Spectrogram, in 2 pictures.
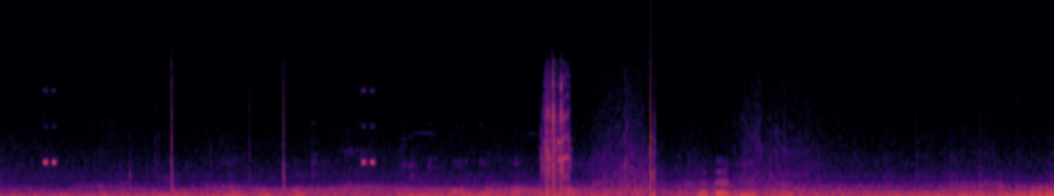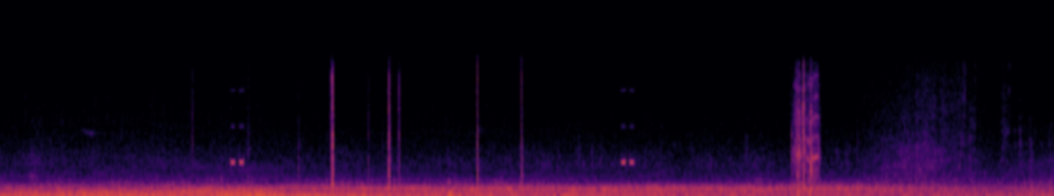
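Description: Wind buffets the microphone outdoors, swelling and easing.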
